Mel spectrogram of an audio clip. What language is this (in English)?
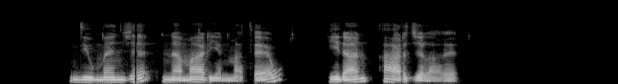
Catalan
